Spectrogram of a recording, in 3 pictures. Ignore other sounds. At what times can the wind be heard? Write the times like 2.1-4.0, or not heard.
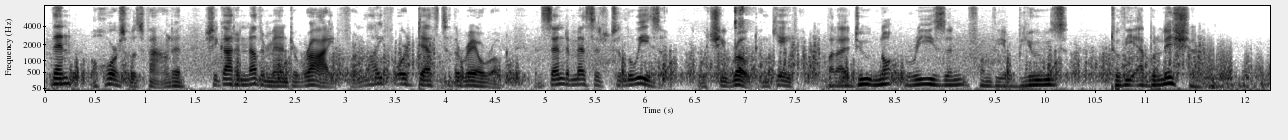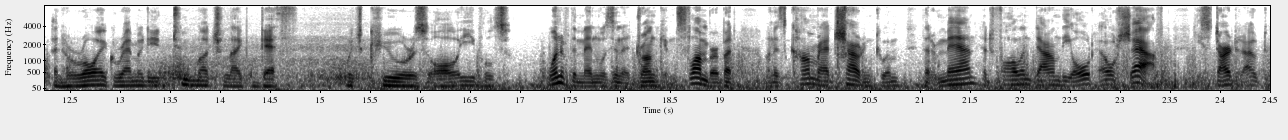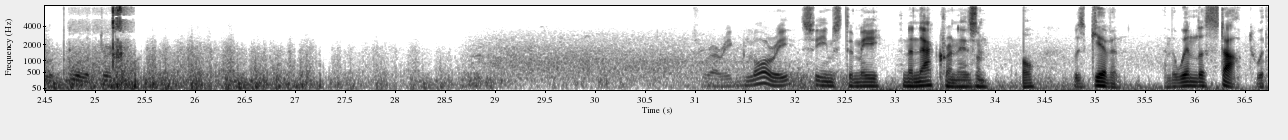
0.0-36.7.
